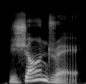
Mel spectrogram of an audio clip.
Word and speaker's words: genre: ఇక చివరిగా జాన్రే. ఈ పదం మొదట్లో సాఫ్ట్ ఝ సౌండుతో మొదలవుతుంది.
